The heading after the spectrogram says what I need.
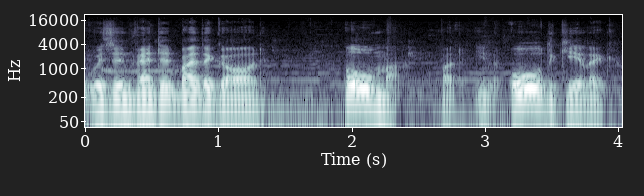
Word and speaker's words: Ogma: Now in myth it was invented by the god Oma, but in Old Gaelic pronounced Ogma, who was its father, while the chisel used for the inscription was its mother.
